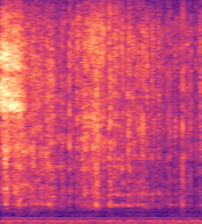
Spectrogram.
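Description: Quiet room tone: a steady low hum under an even hiss, with a brief soft high hiss at the very start.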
